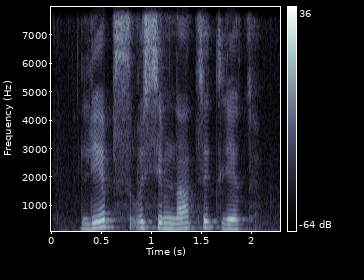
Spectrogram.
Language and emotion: Russian, neutral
